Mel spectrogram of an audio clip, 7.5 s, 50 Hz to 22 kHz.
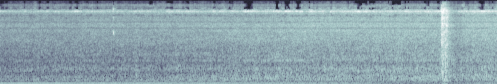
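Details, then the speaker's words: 1965 Ford Mustang coupe with swapped 289 or 302 V8 (owner suspects 289), true cold start after a week unused, fired immediately: smooth, even low idle hum with no ticking or misses, one brief bump near the end; smells of old gas. "smells like old gas yeah it doesn't sound too bad back here either"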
